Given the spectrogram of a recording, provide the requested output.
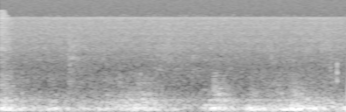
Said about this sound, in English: damn, is that thunder? think so. Um, Texas, man, you guys got. Jesus, fucking you brought it. has, hasn't rained, has it? I brought the thunder.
